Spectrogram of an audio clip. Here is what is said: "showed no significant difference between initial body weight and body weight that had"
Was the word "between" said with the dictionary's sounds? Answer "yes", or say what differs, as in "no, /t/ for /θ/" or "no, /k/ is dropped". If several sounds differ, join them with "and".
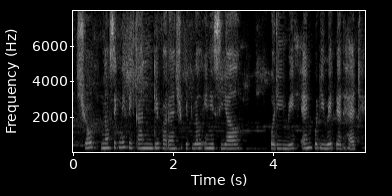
no, /l/ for /n/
